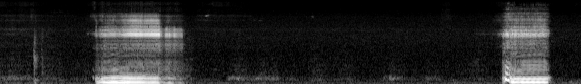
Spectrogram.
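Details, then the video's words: Spitz dog named Chyong-i, now healthier, snoring indoors: two loud, rasping, harmonic snores, the first lasting over a second and the second shorter, separated by several seconds of quiet breathing. "건강해진 춍이 코골이"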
